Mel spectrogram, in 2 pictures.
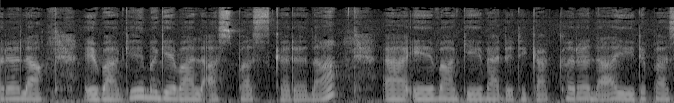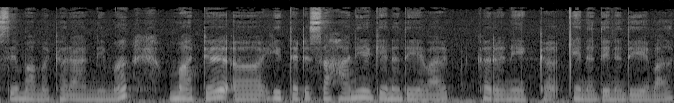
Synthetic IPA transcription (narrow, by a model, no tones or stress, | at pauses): əɾəlaeːʋaɡeːməɡeʋala̰spaskəɾəla | eːʋaɡeːʋæɖəʈikakʰːəɾəlaeːʈəpasːemaməkəɾanːemə | maʈəhit̪əʈəsaɦanijəɡenəd̪eːʋalkəɾənekːkenəd̪enəd̪eːʋal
